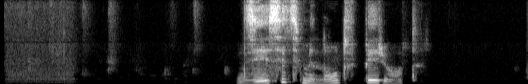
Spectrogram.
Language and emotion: Russian, neutral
